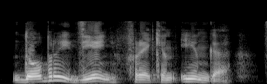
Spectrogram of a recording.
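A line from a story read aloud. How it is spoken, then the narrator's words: Plain. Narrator (Russian): сказал он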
